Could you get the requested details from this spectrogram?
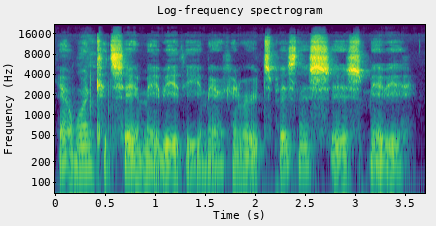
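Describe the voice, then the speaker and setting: A woman reading texts aloud in a half-whisper, pausing for quiet comments of her own. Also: lowish voice, completely flat delivery, gravelly, breathy edge. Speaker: channel host reading investment texts. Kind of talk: reading aloud and musing while studying.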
